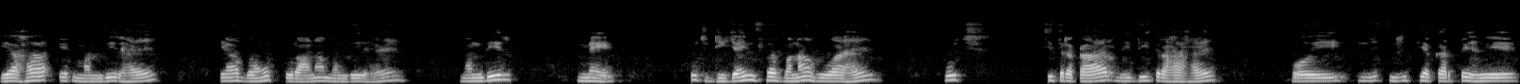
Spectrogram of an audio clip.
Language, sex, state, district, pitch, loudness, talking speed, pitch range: Hindi, male, Chhattisgarh, Balrampur, 165 Hz, -18 LUFS, 110 wpm, 150-185 Hz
